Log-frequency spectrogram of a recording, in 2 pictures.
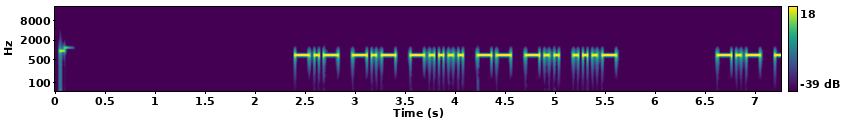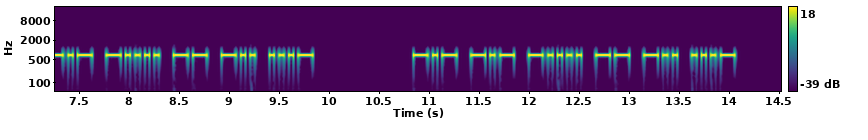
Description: Morse code, heard as a keyed tone, about 25 wpm, 700 Hz. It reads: KK6MDV KK6MDV KK6MDV
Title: USA Call Signs - 6 Characters - Repeated 3x - 25wpm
